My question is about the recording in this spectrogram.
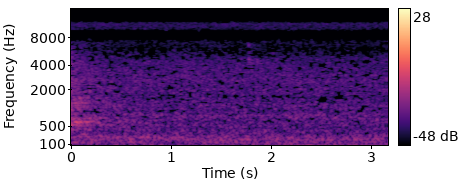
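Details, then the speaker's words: O General 3.75-ton ducted split AC indoor unit at medium fan speed (of four), supplying a bathroom: soft, even airflow hum, quieter than full speed, like an exhaust fan, no knocks or pulsing; running normally. "على ميديوم بخف صوت الهواء وايضا بخف صوت الوحده الداخليه يعني انا بشبهه لصوت مروحه شفط مثلا"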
